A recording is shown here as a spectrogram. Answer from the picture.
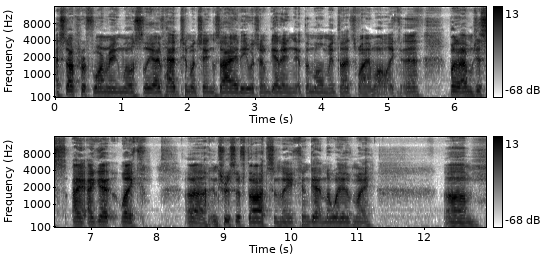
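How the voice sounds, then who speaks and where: A man with a slight Boston accent speaks in a monotone, flat way. His voice has a bright, sharp tone and fairly high pitch. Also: moderate pace. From Boston, US. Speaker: writer and artist. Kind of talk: casual monologue. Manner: halting, many fillers.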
